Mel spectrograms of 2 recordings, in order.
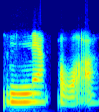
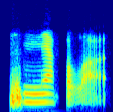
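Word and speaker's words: Knoephla: yeah that is pronounced nepala the k is silent and it's called nephilis nephilia and it is nepala and it is a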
